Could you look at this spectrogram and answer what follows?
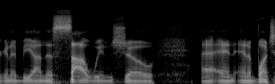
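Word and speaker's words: Samhain: you know do the sawin even though it's spelled s m h an it's sawin I I made sure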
